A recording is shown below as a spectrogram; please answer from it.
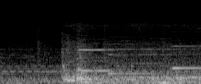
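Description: Electric commuter train running on the track. A low rumble grows louder about half a second in, with a series of short tones that step in pitch.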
